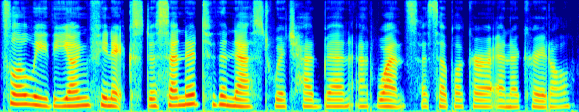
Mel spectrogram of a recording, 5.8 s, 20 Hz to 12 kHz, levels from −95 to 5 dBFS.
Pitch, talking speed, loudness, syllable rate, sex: 210 Hz, 185 wpm, -18 LUFS, 4.4 syllables/s, female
